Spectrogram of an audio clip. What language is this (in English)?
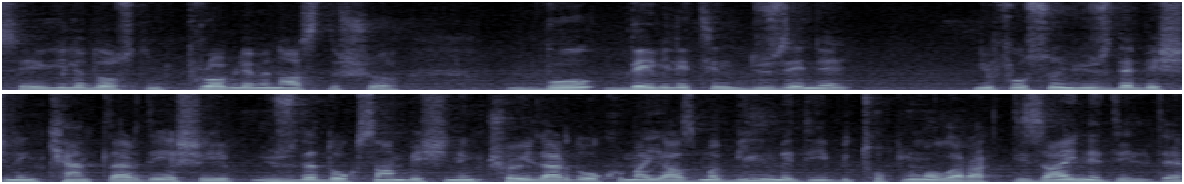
Turkish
